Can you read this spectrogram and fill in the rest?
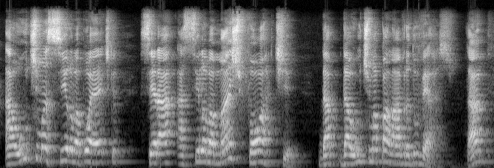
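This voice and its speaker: A man's voice: high-pitched, echoey room. A man teaching an exam-prep lesson, explaining step by step, repeating his points and checking in with his students. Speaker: Portuguese teacher.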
